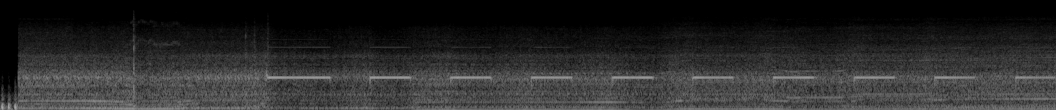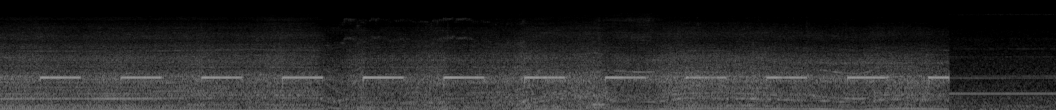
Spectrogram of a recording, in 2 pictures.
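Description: Reversing alarm of a heavy military vehicle beeping about once a second, over the vehicle's engine running and changing speed as it manoeuvres.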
